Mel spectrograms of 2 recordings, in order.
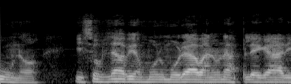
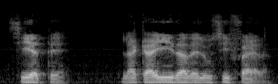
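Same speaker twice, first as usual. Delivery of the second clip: ordinary delivery, nothing marked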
